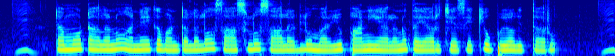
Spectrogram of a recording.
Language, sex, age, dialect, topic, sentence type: Telugu, female, 18-24, Southern, agriculture, statement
